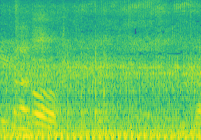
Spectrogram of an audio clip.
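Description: A motor vehicle engine idling steadily close by, with people's voices over it.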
